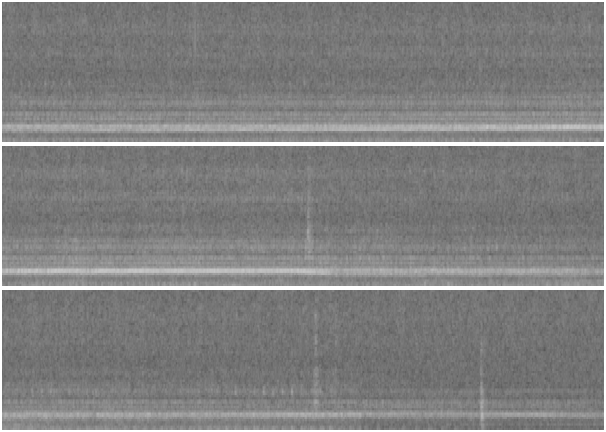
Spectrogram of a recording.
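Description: Motorcycle engine running while riding along a rough dirt track, with a steady whine that climbs gently and grows louder, then eases off about nine seconds in. It gets quieter near the end as the bike slows.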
